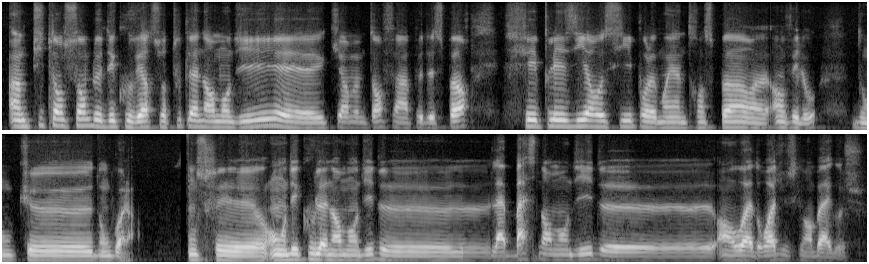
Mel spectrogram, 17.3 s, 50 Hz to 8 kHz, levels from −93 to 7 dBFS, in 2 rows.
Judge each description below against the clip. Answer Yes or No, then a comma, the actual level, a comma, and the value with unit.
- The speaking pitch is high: No, low, 115 Hz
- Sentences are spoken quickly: No, average, 180 wpm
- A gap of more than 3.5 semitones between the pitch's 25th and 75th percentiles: Yes, average, 3.9 semitones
